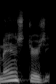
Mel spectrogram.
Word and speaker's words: Muenster: yeah don't call him monster he hates that just start just like I said change the cheese just just pronounce the cheese my way and you won't screw up my name ever again that's it now if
